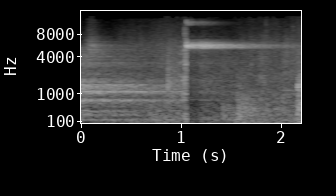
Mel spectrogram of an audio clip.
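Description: A body thuds onto a hard floor during a scuffle.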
